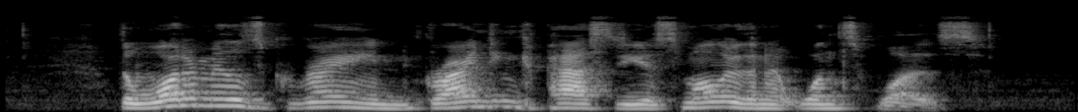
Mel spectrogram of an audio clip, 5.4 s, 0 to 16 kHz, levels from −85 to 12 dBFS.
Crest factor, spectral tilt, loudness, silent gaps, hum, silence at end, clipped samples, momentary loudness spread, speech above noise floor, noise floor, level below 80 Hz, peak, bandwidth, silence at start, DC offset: 18 dB; -7 dB/octave; -20 LUFS; none; none; 0.5 s; under 0.1%; 11 LU; 40 dB; -59 dBFS; -64 dBFS; -2 dBFS; 9.2 kHz; 0.6 s; under 0.1%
